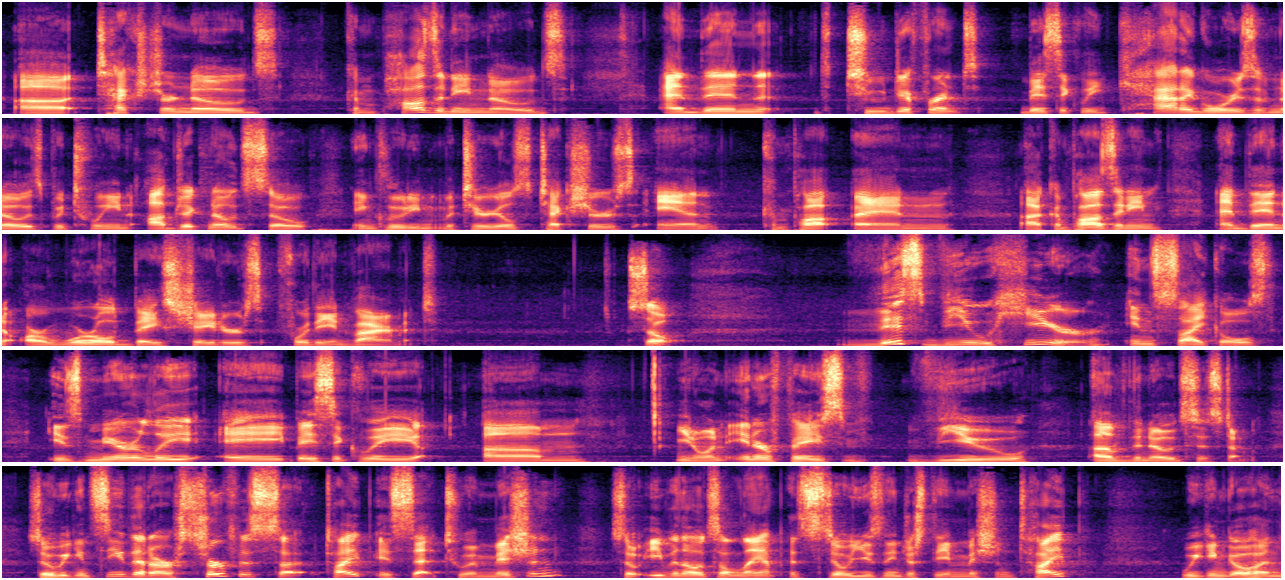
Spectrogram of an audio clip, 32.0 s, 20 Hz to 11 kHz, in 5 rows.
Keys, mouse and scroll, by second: 17.2 click, 27.0 click, 31.7 click.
